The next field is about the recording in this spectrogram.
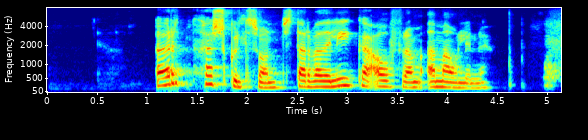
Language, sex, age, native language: Icelandic, female, 20-29, Icelandic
